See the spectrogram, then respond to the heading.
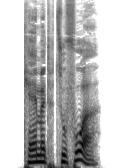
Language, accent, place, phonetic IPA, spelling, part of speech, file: German, Germany, Berlin, [ˌkɛːmət t͡suˈfoːɐ̯], kämet zuvor, verb, De-kämet zuvor.ogg
- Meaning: second-person plural subjunctive II of zuvorkommen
